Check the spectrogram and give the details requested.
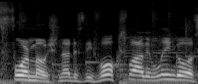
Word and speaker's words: Volkswagen: 2019 Volkswagen yes that is how you correctly pronounce it Volkswagen RT on to OTS e with four motion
